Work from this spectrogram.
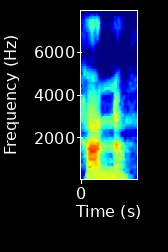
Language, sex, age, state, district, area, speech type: Punjabi, female, 18-30, Punjab, Hoshiarpur, rural, spontaneous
